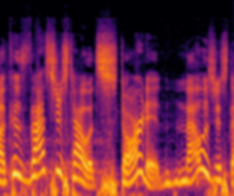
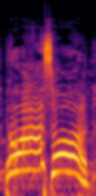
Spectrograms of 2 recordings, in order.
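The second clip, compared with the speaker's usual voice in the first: loud, high mock Vietnamese yelling; slow, high-pitched caricatured Vietnamese rant; Vietnamese impression; 8 semitones higher, 4 dB louder than usual. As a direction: shout it in a hammed-up Vietnamese accent. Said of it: "doing their best Vietnamese impression".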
